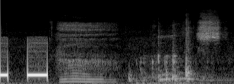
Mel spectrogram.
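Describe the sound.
Two loud, steady phone keypad beeps in quick succession, the second longer, as someone switches to another phone, followed by a brief voice and some handling clatter.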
